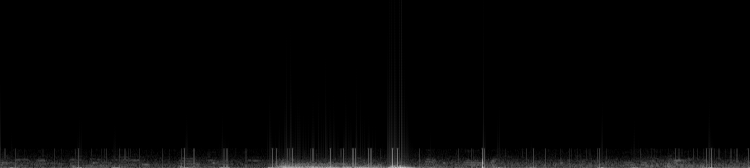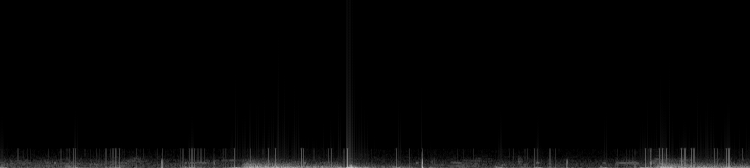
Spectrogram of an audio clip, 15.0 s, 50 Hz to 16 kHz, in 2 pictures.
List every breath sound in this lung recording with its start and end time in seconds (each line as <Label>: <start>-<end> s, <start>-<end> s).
Inhalation: 2.62-3.85 s, 9.88-10.95 s, 13.90-15.00 s
Exhalation: 3.87-4.22 s, 10.94-11.30 s
Crackles: 2.62-3.85 s, 3.87-4.22 s, 9.95-10.71 s, 10.94-11.30 s, 14.07-15.00 s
